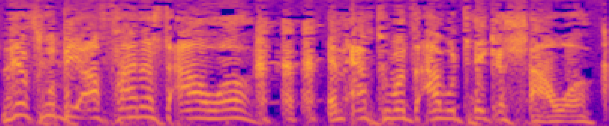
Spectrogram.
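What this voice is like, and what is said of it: Imitates another person's voice. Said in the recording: “a bad Jesse Jackson impression”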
